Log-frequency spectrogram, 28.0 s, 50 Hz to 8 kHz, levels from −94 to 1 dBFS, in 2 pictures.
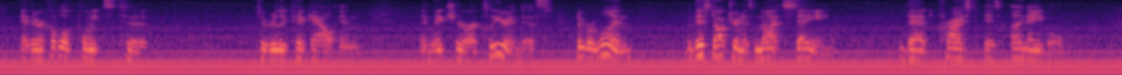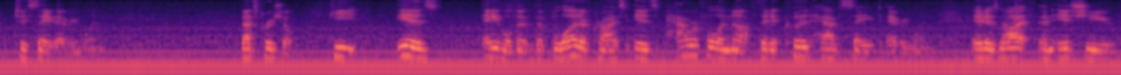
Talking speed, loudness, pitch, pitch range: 125 wpm, -33 LUFS, 90 Hz, 90-130 Hz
